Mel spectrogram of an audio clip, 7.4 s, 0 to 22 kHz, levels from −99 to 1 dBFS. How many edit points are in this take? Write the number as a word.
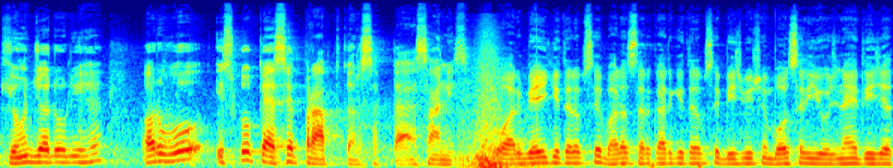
one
